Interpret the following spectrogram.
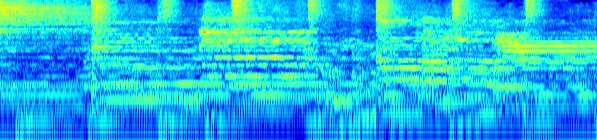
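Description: Live rock band playing an instrumental passage between vocal lines: electric guitars over organ and keyboards, bass and drums, with a regular drum beat.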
